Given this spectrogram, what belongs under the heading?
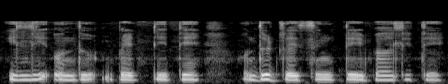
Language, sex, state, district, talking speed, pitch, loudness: Kannada, female, Karnataka, Bidar, 105 wpm, 210 Hz, -16 LUFS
